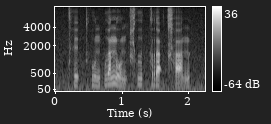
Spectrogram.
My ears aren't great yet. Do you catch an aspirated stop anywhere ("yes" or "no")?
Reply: yes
